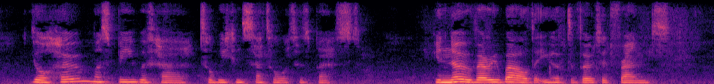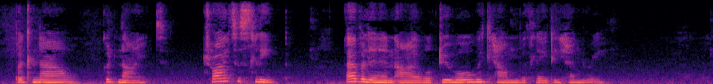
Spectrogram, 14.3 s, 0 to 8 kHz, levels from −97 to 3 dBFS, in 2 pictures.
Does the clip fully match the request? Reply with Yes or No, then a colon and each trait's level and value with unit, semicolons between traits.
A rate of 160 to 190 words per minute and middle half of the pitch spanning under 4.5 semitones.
Yes: average, 170 wpm; average, 2.7 semitones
